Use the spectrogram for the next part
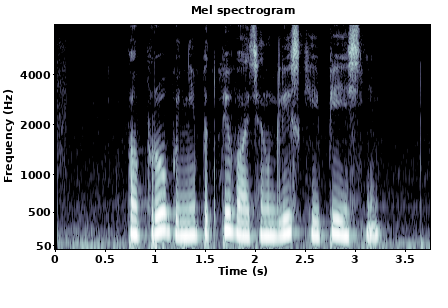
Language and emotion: Russian, neutral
